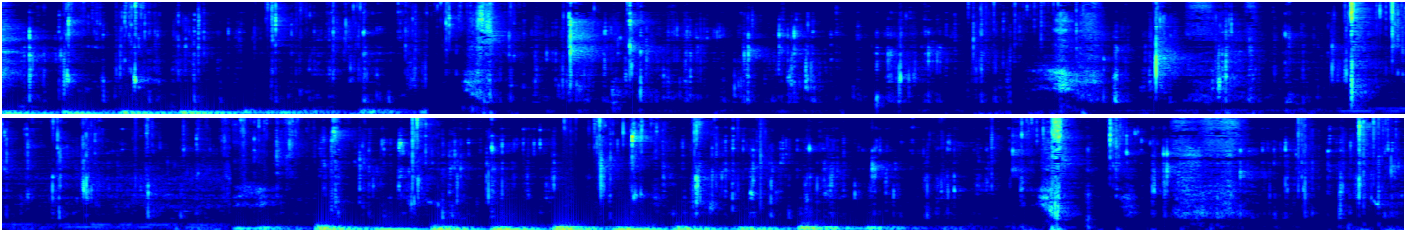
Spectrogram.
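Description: Close-miked ASMR chewing of creamy macaroni and cheese: a steady run of mouth sounds and sharp little clicks, louder and with a deep low rumble for several seconds past the middle.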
